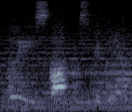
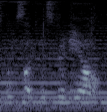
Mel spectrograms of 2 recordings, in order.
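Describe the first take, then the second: First: It is said in a put-on British accent. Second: It is said in the speaker's normal accent.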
